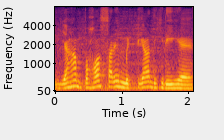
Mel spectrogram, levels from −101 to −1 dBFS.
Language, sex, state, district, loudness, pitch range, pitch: Hindi, male, Arunachal Pradesh, Lower Dibang Valley, -14 LUFS, 145-180 Hz, 160 Hz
